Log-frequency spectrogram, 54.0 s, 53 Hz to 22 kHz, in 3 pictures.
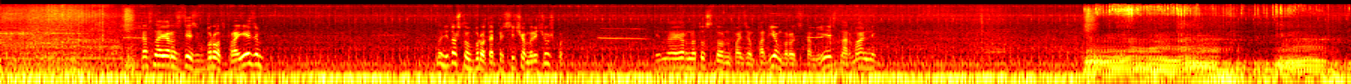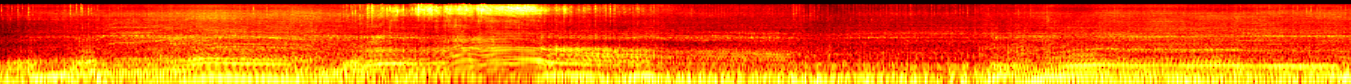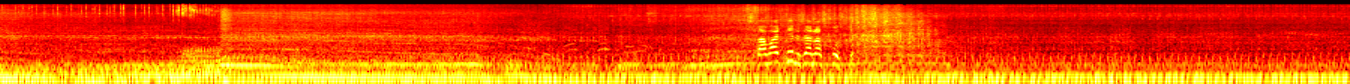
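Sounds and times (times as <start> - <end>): atv engine revving: 0.0 - 54.0.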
